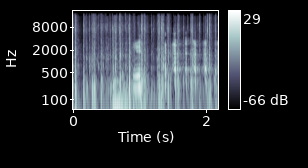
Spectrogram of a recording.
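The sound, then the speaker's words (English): A voice mimics rapid keyboard typing with a quick, uneven run of clicky, clacking mouth sounds, fairly loud, lasting about two seconds. “can you just stop typing? This is really like an important part of the film.”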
